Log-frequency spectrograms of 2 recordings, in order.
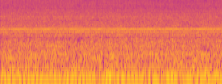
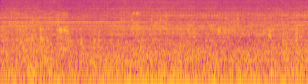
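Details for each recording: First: Old GMC squarebody truck after tightening a leak behind the belt tensioner: steady, even engine run with a smooth rush and no knocks, ticks or rattles; a whole lot quieter, sounds healthy. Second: Old GMC squarebody truck started in cold weather, idling with knocks; steady high-pitched squeal over the idle, constant with engine speed, source later found, part to be replaced.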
